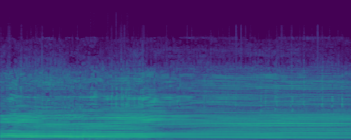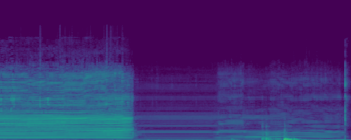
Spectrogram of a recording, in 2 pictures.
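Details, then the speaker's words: Hair clippers dropped on the floor: loud high buzz drops to quieter, smoother hum as the motor adjustment screw is turned with a Phillips screwdriver; misadjusted clipper motor brought back into adjustment. "That's not supposed to be the way it sounds. It's way louder than it needs to be, so something's off with the motor."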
